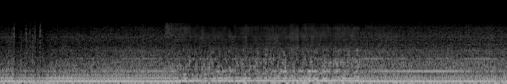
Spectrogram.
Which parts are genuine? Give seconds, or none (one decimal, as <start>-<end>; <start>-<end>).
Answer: 0.0-1.8; 3.6-5.1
